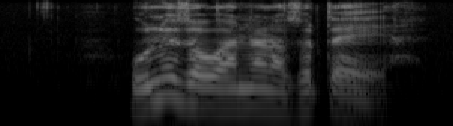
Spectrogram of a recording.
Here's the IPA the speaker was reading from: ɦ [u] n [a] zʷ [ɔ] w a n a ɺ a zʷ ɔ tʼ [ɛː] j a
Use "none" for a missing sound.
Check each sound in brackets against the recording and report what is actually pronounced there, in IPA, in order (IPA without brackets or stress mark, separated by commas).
u, i, ɔ, ɛː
